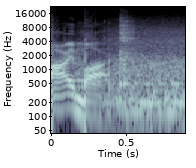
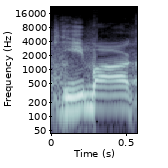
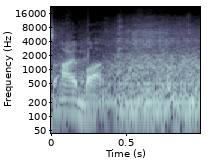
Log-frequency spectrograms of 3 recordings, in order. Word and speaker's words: Eibach: It's pronounced IBOK. Like some people are like Ebok or whatever. It's IBOK.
